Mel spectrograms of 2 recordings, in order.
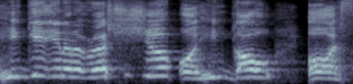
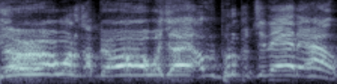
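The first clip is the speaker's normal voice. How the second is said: put-on heated, worked-up, angry ranting delivery; 4 semitones higher than usual. Retelling what an angry rival says when threatening: imitating an angry man. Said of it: "He be angry as fuck".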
